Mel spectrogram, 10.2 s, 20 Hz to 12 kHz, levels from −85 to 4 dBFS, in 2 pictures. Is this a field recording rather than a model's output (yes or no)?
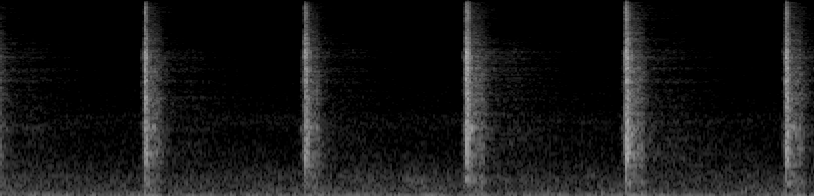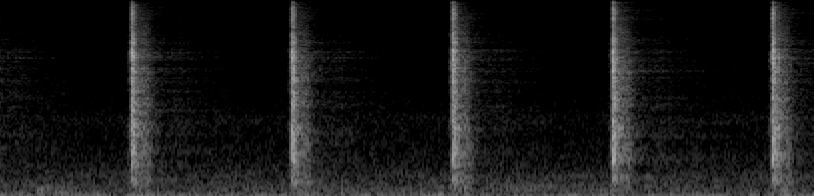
yes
